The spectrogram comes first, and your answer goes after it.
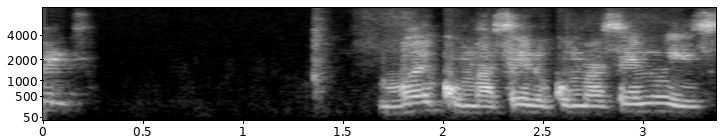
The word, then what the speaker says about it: Kumasenu: Boy Kumasenu. Kumasenu is spelled it's Boy Kumasenu.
